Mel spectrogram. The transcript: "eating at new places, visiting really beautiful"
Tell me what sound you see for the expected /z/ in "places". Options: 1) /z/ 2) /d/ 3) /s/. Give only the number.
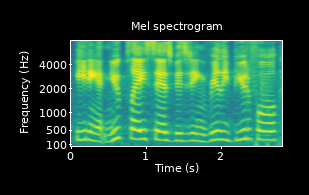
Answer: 1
